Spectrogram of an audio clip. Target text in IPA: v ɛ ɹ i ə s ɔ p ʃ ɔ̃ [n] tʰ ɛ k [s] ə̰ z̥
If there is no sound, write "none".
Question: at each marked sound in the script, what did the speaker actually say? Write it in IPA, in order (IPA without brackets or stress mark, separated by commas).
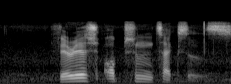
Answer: n, s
